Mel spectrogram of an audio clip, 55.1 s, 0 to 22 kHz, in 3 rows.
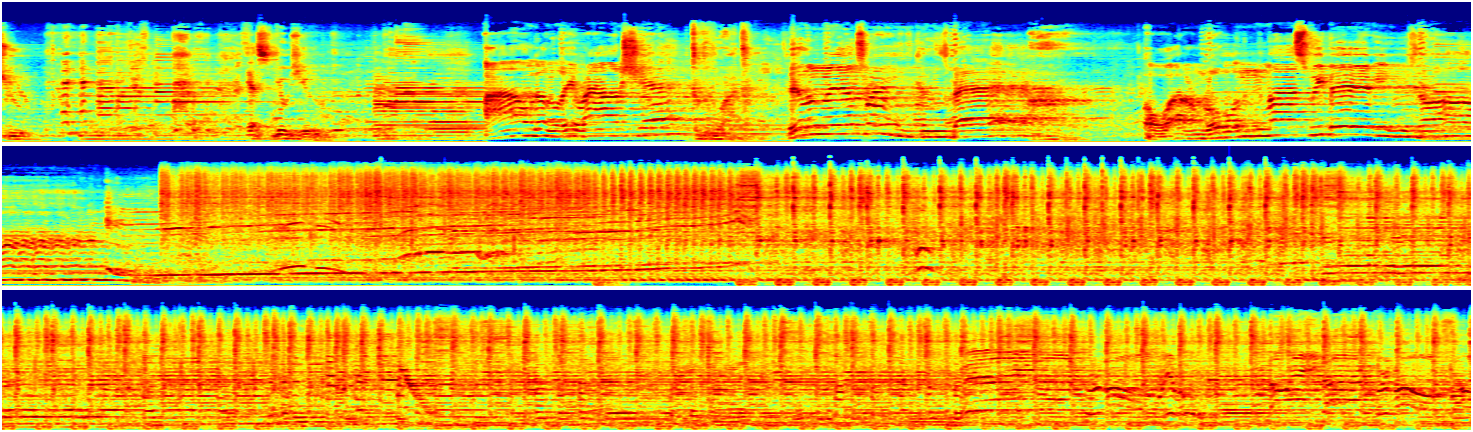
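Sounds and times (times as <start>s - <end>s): country band playing: 0.0s - 55.0s
guitars: 0.0s - 55.0s
drum kit and bass beat: 20.2s - 55.0s.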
